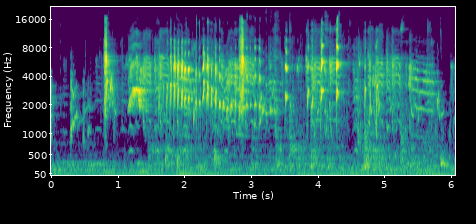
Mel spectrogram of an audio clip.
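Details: Budgerigar warbling to stimulate mating: nasal, scratchy chatter that builds into a fast pulsing trill of rapid notes, followed by sharp separate chirps.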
